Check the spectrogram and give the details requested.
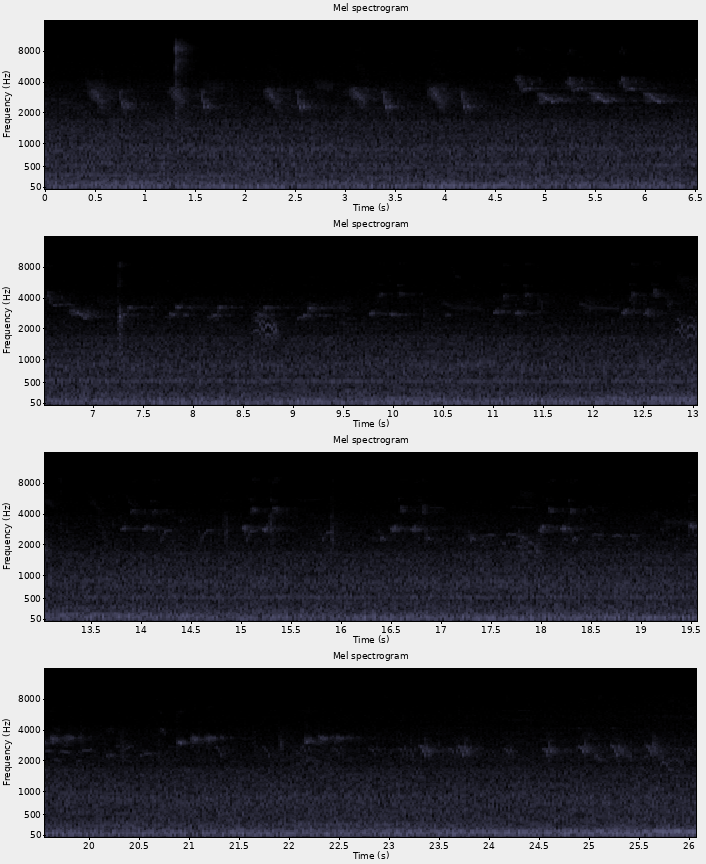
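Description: Several wild birds chirping and singing: many short, quick chirps and trills overlapping. A steady low rumble runs underneath and grows louder near the end.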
